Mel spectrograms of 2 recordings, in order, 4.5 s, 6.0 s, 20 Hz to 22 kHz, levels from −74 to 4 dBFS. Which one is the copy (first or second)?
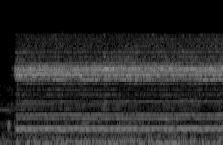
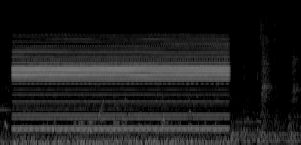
first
